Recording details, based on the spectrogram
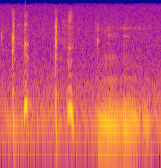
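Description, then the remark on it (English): Two short coughs a moment apart, followed by a drawn-out voiced rasp like a throat being cleared, all at moderate volume with no talking. “Cough. Again.”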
